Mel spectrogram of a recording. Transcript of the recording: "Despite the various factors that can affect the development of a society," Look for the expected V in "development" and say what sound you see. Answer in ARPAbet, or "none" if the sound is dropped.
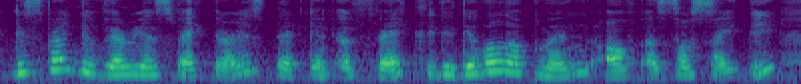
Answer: V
